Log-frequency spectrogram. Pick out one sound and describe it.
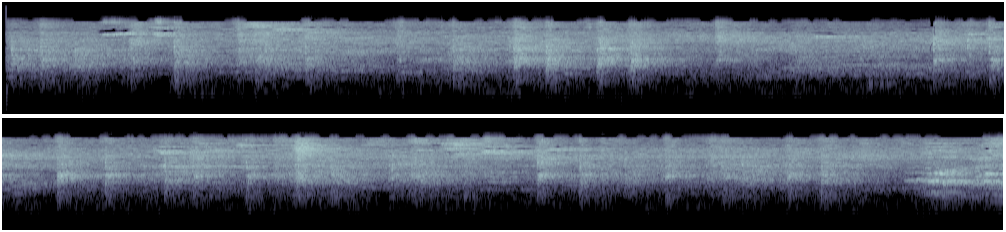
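An open hand slaps a handball in an echoing indoor court.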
